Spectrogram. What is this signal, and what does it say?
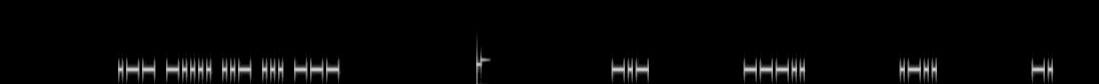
Morse code, heard as a keyed tone, about 30 wpm, spaced as for 14 wpm, 700 Hz. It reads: W6USO K8LN
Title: USA Call Signs - 5 Characters - 8x Character Spacing - 30wpm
